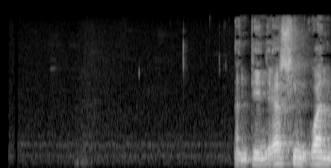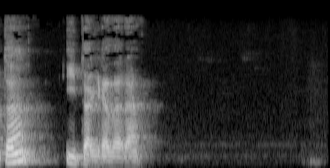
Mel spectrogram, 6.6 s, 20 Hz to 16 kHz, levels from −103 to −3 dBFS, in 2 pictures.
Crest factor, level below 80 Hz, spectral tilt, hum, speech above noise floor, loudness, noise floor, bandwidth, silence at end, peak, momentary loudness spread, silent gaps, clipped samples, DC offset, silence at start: 22 dB; -80 dBFS; -4 dB/octave; none; 50 dB; -26 LUFS; -75 dBFS; 11.5 kHz; 1.85 s; -8 dBFS; 13 LU; none; under 0.1%; under 0.1%; 2.35 s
